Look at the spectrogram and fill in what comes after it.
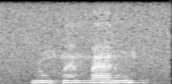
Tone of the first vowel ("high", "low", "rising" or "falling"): low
